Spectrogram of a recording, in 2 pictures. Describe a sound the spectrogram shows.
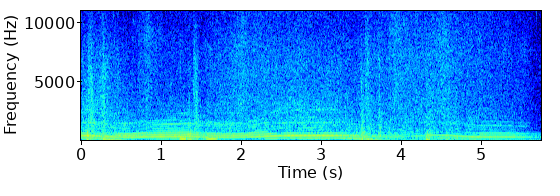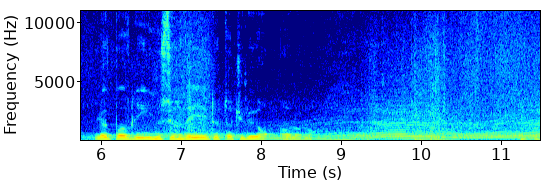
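A jet ski engine drones and revs up and down.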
